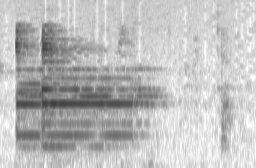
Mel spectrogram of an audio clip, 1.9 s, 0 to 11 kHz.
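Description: A mobile phone rings in a workshop beside a 1947 Ford 8N tractor, giving a clear tonal electronic chime that lasts about a second, then a short faint repeat.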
